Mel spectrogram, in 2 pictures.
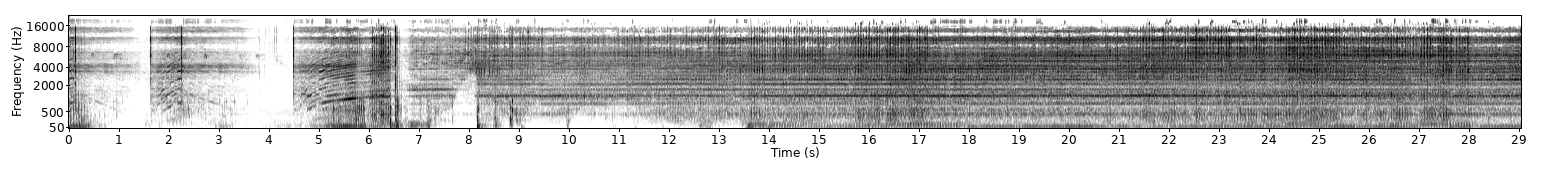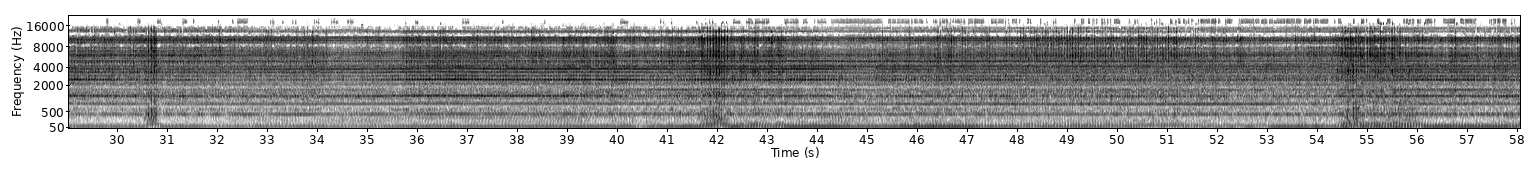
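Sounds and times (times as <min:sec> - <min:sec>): toy motor whining: 0:00.0 - 0:58.0.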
